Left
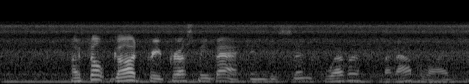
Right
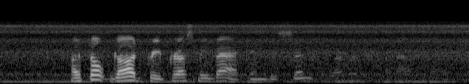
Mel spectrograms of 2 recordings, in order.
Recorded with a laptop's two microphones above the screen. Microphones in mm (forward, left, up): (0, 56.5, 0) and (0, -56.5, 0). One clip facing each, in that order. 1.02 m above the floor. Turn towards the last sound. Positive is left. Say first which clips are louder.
# left 10 dB
turn(degrees=60)  # may be behind; listen again after turning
